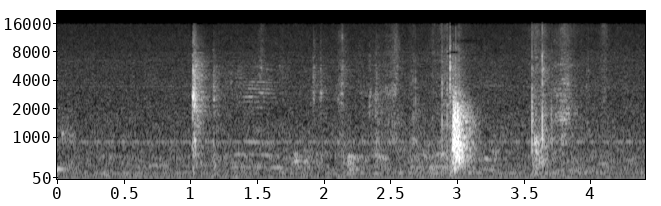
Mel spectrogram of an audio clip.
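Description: A picture book's page being turned by hand: a soft click about a second in, then a brief paper swish about three seconds in, with a few small handling sounds after it.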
